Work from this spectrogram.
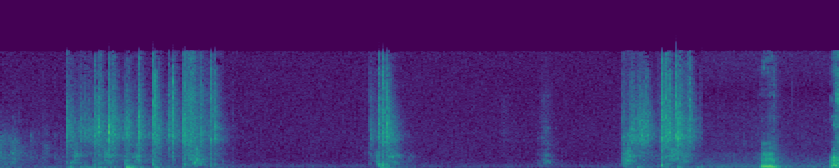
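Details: Kermit, a pet French Bulldog, excited about the weekend arriving, indoors; bursts of snuffly, breathy snorts and short yips in clusters, with quiet gaps between them.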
